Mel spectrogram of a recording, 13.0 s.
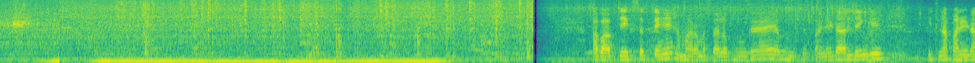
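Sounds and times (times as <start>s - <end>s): masala sizzling in hot oil: 0.0s - 12.3s
steady low hum: 0.6s - 6.0s
metal spatula scraping pan: 1.3s - 7.2s.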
